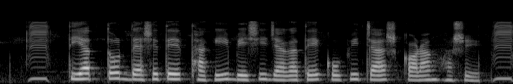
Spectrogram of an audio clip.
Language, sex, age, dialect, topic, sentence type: Bengali, female, 25-30, Rajbangshi, agriculture, statement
